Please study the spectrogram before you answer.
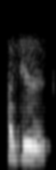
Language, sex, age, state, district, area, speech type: Nepali, female, 30-45, West Bengal, Darjeeling, rural, conversation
